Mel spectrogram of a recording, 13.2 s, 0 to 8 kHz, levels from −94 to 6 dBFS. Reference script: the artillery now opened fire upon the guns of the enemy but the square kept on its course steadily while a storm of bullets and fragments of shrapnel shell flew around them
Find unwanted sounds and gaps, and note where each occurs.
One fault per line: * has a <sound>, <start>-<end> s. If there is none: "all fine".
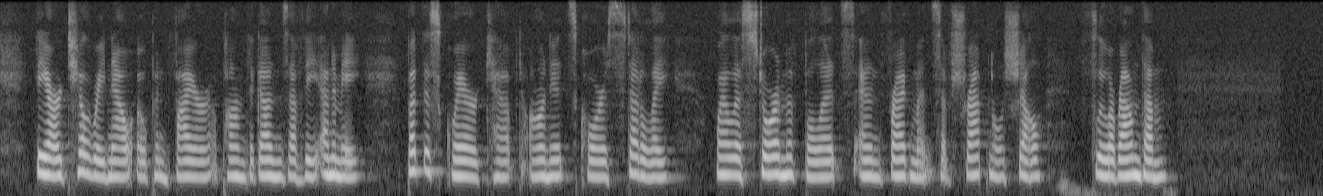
all fine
